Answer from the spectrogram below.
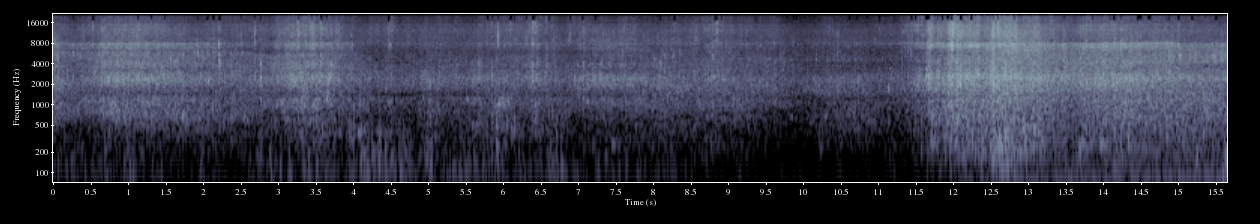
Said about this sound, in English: You hear kind of a whoop whoop sound, which means the water is going underneath rocks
